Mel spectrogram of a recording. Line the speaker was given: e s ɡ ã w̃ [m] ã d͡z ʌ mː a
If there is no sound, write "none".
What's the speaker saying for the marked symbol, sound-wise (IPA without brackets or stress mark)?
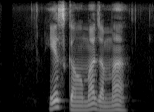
m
